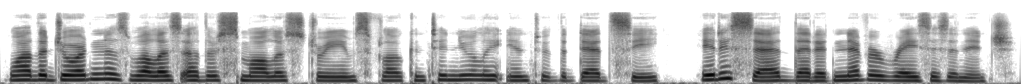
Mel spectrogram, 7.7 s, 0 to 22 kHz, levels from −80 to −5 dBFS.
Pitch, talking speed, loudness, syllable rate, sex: 195 Hz, 190 wpm, -17 LUFS, 4.7 syllables/s, female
